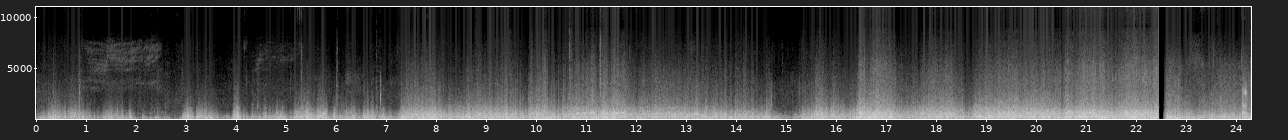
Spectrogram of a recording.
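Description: Strong, gusty mountain wind buffeting the camera's microphone: an uneven rushing rumble, patchy with a few brief knocks at first, then heavier and sustained from about seven seconds in, easing for a moment around the middle.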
